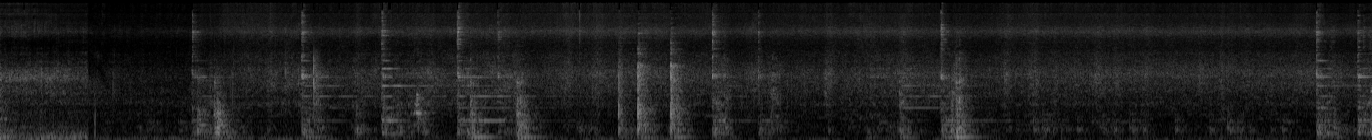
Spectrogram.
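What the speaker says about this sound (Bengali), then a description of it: "কাঁকরোলটা দিয়েও খানিক্ষণ ভেজে নেবো আমি" Pieces of teasel gourd (kakrol) fry in hot oil in a pan, a continuous close sizzle broken by repeated scraping and clinking strokes of a spatula as it is stirred.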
